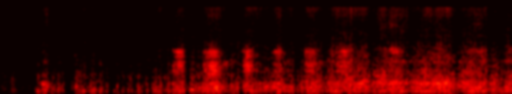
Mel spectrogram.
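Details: Rescue dog at a snoring contest, described as a deep, noisy snorer; rhythmic rasping snores repeat roughly every half second, with faint room noise and announcer speech before.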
